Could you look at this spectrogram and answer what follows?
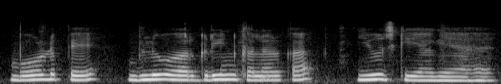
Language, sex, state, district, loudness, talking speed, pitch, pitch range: Hindi, female, Jharkhand, Ranchi, -14 LUFS, 130 wpm, 210 Hz, 195-225 Hz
